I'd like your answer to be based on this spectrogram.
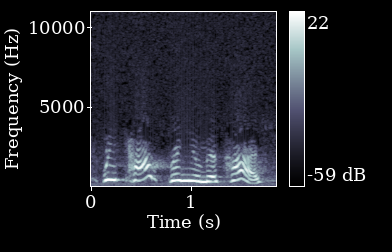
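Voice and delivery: ordinary talk, nothing marked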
